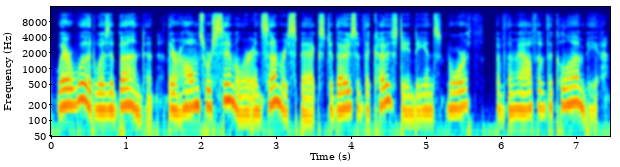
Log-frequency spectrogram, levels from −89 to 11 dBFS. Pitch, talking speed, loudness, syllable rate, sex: 180 Hz, 195 wpm, -18 LUFS, 5.4 syllables/s, female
